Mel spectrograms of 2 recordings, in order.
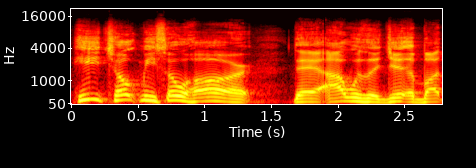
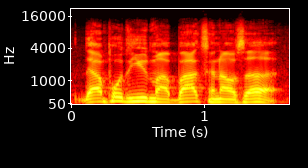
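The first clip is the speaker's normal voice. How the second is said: ordinary delivery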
